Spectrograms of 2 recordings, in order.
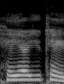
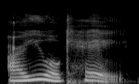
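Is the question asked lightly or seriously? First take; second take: lightly; seriously. First: It is asked in a light, casual way. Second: It is asked in a serious, sincere way.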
